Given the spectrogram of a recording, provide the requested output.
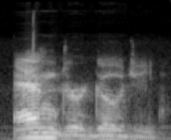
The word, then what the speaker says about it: andragogy: Um, One of the things that really resonates there is this notion of andragogy. I have to say it like pedagogy, andragogy.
